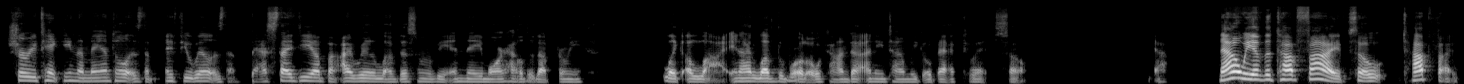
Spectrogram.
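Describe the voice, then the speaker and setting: A man hosting a film ranking video, talking informally and emphatically with slang and a halting, opinionated delivery. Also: mid-range voice, animated, gravelly, dry recording, studio quality. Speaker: video host ranking films.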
